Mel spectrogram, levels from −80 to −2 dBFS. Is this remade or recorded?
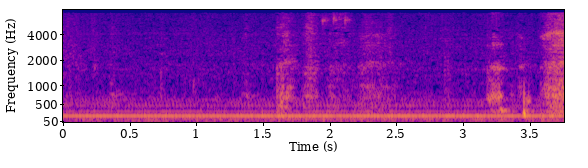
recorded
